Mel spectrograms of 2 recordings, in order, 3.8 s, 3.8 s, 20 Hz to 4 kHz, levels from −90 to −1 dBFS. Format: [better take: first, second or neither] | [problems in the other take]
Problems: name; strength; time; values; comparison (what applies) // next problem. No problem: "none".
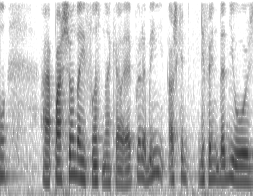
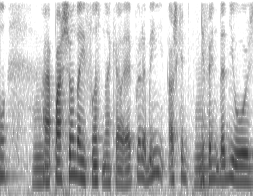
first | background sound (Brass instrument); 10 dB below the speech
